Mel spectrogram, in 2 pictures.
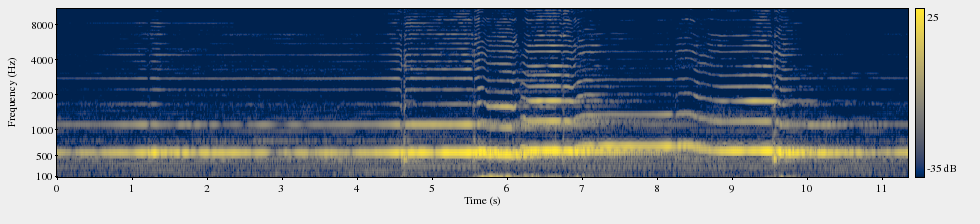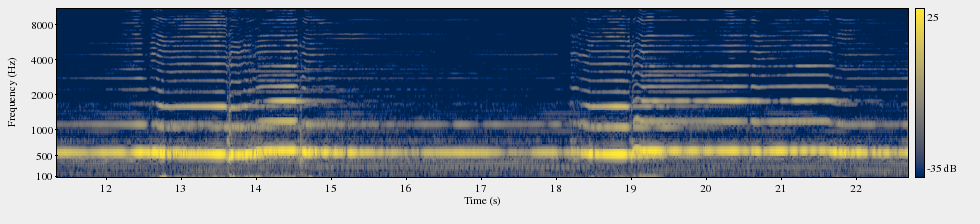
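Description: Esraj, a bowed Indian string instrument, playing a slow unaccompanied aalap in Raag Puriya Dhanashri: long held notes joined by slides up and down in pitch.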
